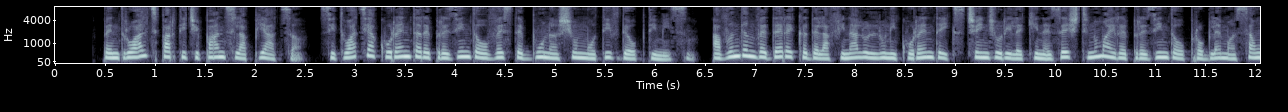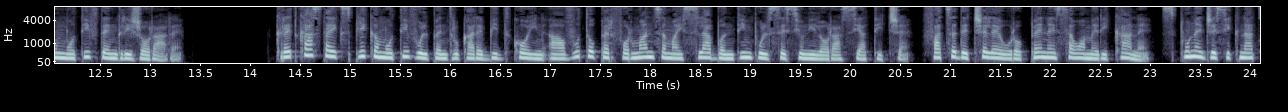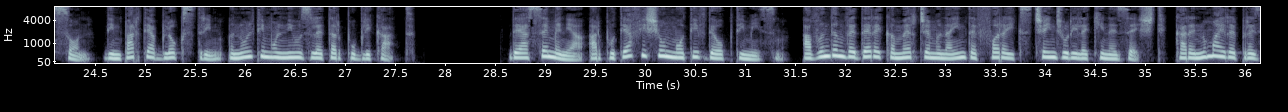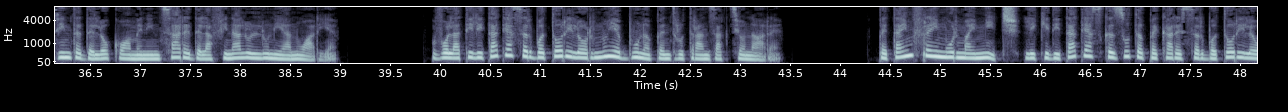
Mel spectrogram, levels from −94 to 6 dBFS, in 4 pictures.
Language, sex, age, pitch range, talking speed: Romanian, female, 30-49, 180-225 Hz, 150 wpm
